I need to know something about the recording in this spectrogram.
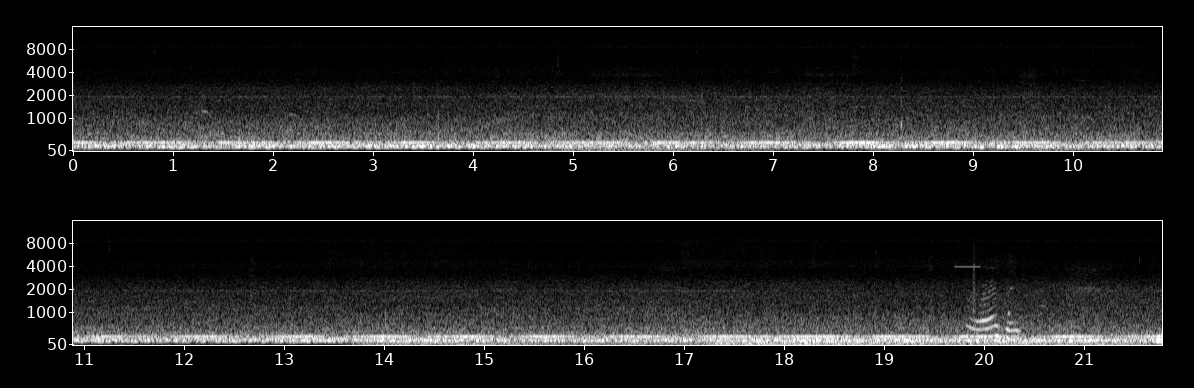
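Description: A boat motor running steadily: a constant hum with a pulsing tone over it, and a low rumble that grows stronger about two-thirds of the way through.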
